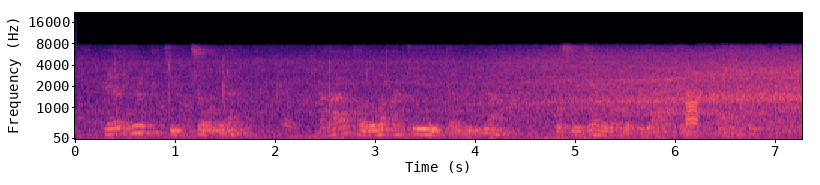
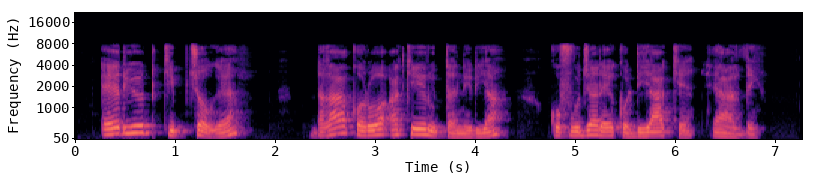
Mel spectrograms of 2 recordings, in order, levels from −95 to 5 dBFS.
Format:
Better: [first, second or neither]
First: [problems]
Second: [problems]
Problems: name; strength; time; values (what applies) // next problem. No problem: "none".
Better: second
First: background sound (Bus); 2 dB below the speech // room echo; dies away in 0.9 s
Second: none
